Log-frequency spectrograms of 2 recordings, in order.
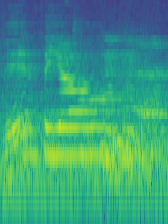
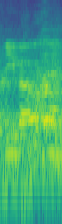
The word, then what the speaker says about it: Vivo: So that product is Vivo. It's pronounced Vivo. Everyone always is like, is it Vivio? And then it's not this Vivo.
